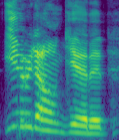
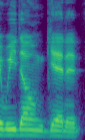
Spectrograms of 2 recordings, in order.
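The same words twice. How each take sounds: First: "You" punched louder and higher, slow; stress on YOU. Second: Mocking quote. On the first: Real, not acted. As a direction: hit "You" hard, then "don't get it" slowly. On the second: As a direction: sneer out the critic's line. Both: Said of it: "someone's about to come in here and say".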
